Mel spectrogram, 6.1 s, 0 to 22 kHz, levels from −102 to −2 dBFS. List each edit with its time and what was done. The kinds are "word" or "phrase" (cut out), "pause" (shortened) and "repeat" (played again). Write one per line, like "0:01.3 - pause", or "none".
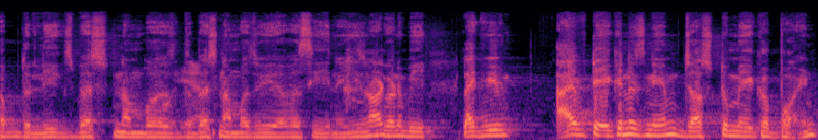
0:02.9 - word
